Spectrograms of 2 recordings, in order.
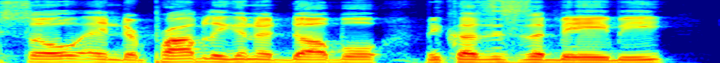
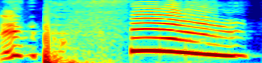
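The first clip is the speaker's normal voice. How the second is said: a high, loud burst of laughter; laughing out loud at the film; 14 dB louder than usual. Real, not acted. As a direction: crack up at the replay.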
